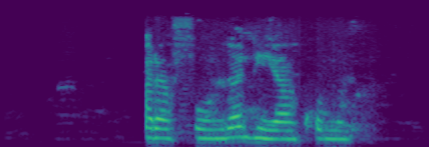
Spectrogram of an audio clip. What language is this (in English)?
Kinyarwanda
